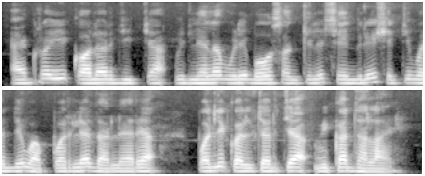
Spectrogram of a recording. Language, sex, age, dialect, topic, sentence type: Marathi, male, 18-24, Varhadi, agriculture, statement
